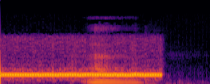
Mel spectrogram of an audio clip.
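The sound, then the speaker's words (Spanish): Telephone call being dialed on speakerphone: a single steady, mid-pitched electronic tone that holds for about a second and a half, then cuts off abruptly to silence. “Vamos a llamar a Rose, a ver. ¿Y si lo pongo en speaker?”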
